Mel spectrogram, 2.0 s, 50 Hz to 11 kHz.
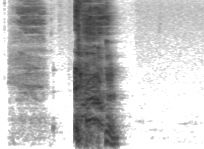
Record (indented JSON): {
  "cough_length": "2.0 s",
  "cough_amplitude": 31550,
  "cough_signal_mean_std_ratio": 0.37,
  "survey_phase": "beta (2021-08-13 to 2022-03-07)",
  "age": "18-44",
  "gender": "Male",
  "wearing_mask": "No",
  "symptom_none": true,
  "smoker_status": "Never smoked",
  "respiratory_condition_asthma": false,
  "respiratory_condition_other": false,
  "recruitment_source": "REACT",
  "submission_delay": "4 days",
  "covid_test_method": "RT-qPCR",
  "influenza_a_test_result": "Unknown/Void",
  "influenza_b_test_result": "Unknown/Void"
}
